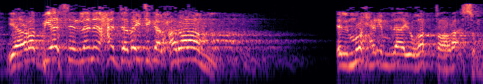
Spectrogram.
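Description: A male preacher giving an impassioned sermon, calling out to his listeners and chanting verses. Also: high-pitched. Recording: echoey hall, dull lo-fi sound.

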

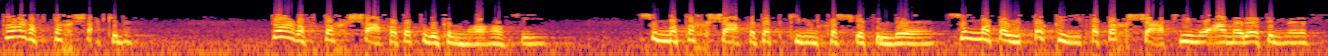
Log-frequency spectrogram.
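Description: Fervent high-voiced Egyptian preacher. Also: male voice, sing-song, a little fast, slight background noise. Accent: Egyptian Arabic. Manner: fervent, rhetorical questions, voice surging and dropping. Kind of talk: sermon. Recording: dull radio broadcast with long hall reverb.

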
